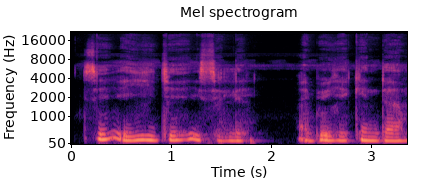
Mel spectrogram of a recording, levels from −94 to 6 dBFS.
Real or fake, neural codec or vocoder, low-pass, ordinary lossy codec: fake; vocoder, 48 kHz, 128 mel bands, Vocos; none; none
